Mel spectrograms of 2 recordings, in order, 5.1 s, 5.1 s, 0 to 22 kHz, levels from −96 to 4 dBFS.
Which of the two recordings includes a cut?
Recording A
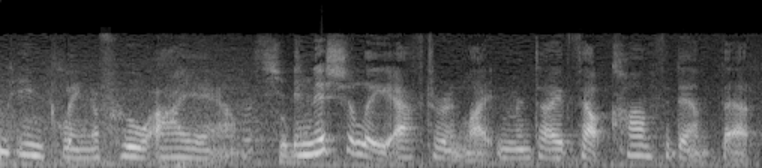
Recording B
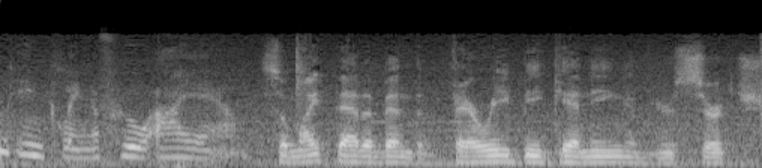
A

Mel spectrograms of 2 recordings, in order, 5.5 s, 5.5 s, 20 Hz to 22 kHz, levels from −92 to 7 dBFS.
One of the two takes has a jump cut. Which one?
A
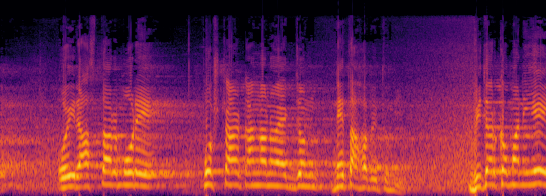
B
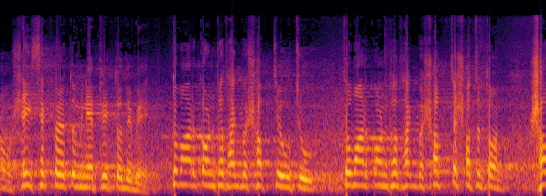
B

